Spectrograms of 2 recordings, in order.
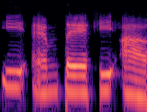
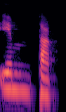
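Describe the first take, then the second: First: Each letter is said separately. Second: It is said as a single word. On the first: The speaker calls it wrong. "jangan I-M-T-Q-A kayak gitu, jangan jangan dibaca seperti itu" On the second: The speaker calls it right. "Jadi imtak kayak gitu"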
